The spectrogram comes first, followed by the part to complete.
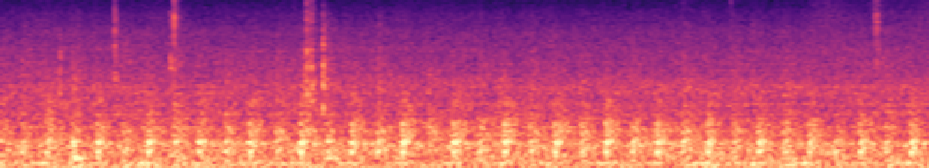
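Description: Steady low room rumble with a few faint light clicks from trading cards and their packaging being handled.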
